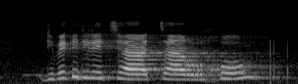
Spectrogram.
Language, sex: Tswana, female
